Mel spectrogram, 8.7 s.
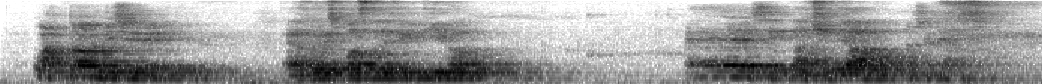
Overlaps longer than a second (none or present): none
